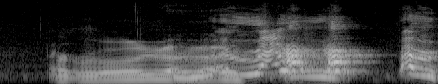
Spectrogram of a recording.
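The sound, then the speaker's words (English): A dog named Buddy vocalizes, a drawn-out, wavering whine rising into a few loud, sharp barks, then a brief final yelp after a short pause. “Buddy the dog. Buddy, we're doing something, if you don't mind.”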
